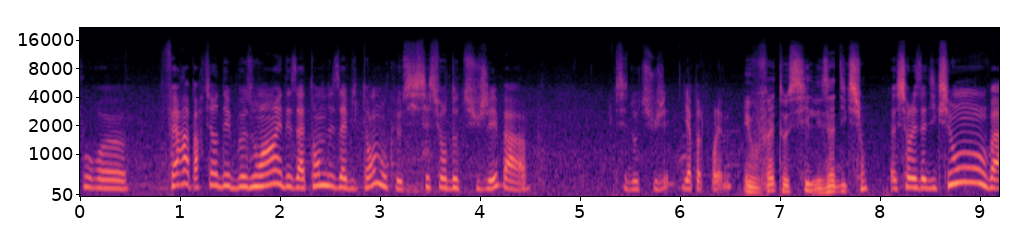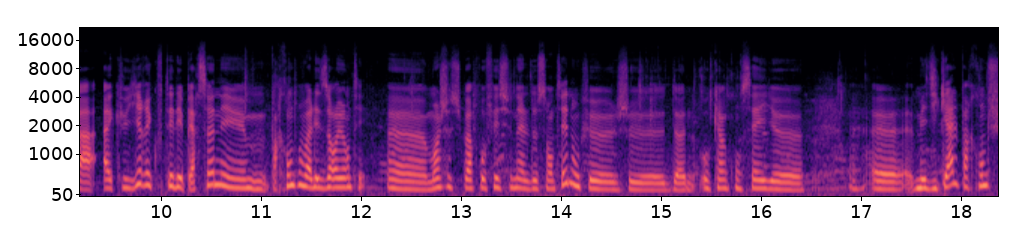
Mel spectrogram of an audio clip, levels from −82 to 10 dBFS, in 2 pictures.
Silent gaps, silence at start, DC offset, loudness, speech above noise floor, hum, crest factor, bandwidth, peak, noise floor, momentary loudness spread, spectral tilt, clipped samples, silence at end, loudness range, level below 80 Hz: none; 0 s; under 0.1%; -19 LUFS; 24 dB; none; 12 dB; 15 kHz; -6 dBFS; -43 dBFS; 7 LU; -5 dB/octave; under 0.1%; 0 s; 4 LU; -50 dBFS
